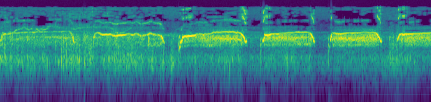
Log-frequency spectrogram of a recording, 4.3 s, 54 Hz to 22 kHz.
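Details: White-tailed eagles at a nest in Latvia on 26 June 2019, during feeding as a fish is taken over and eaten; a series of drawn-out, steady whistled notes with a quick rising start, about six in four seconds, with faint clicks between.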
